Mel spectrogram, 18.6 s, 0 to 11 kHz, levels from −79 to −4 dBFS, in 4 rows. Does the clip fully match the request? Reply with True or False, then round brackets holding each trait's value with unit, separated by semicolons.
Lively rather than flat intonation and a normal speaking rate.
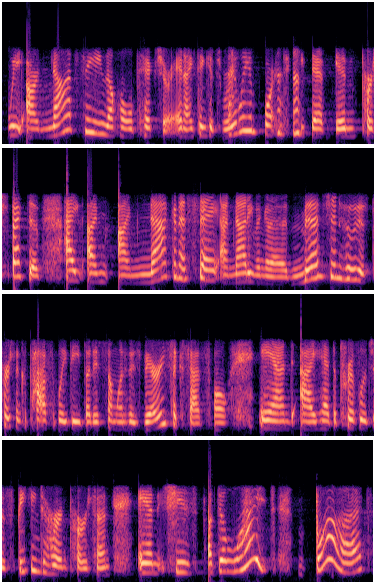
True (7.8 semitones; 185 wpm)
